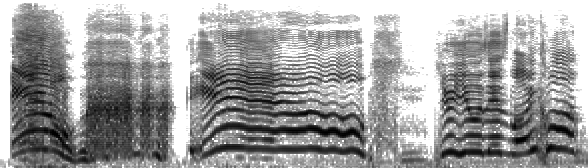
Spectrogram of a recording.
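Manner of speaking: very high, loud, drawn-out squeals; disgusted screech. Acted. Reader is appalled at the used loincloth, disgusted screech. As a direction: screech with revulsion, laughing between cries.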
